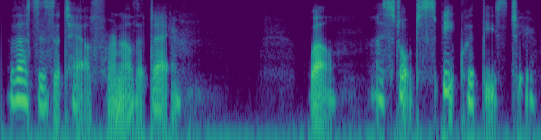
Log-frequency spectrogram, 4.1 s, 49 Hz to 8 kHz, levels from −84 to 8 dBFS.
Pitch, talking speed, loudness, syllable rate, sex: 205 Hz, 235 wpm, -25 LUFS, 7.8 syllables/s, female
